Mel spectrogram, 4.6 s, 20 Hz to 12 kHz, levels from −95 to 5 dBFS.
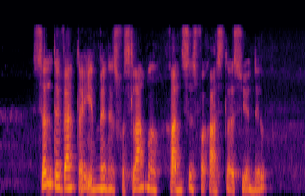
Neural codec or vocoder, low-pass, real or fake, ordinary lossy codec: codec, 16 kHz, 8 kbps, FunCodec, trained on LibriTTS, 25 frames a second; 7.2 kHz; fake; AAC, 64 kbps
